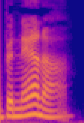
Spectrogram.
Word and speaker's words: banana: In banana, the second syllable is stressed.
